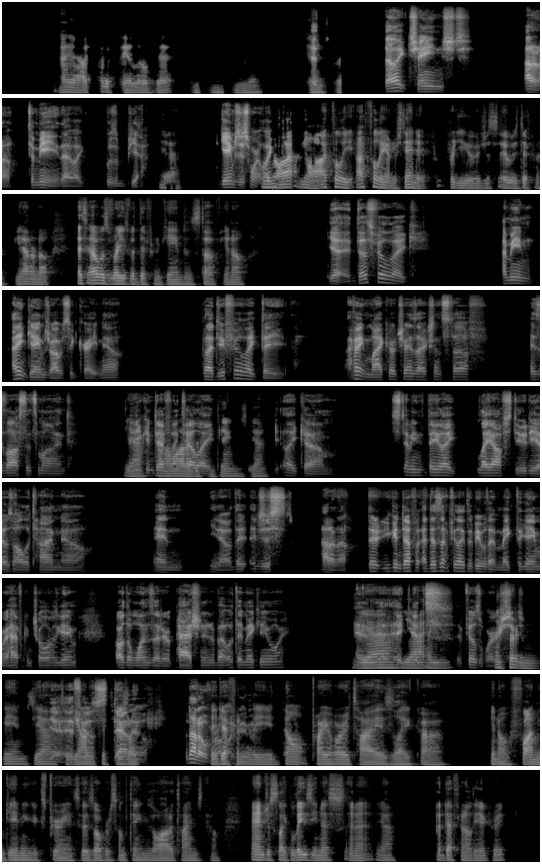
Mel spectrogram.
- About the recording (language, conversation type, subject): English, unstructured, Which video game worlds feel like your favorite escapes, and what about them comforts or inspires you?
- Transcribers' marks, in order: unintelligible speech; other background noise; tapping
